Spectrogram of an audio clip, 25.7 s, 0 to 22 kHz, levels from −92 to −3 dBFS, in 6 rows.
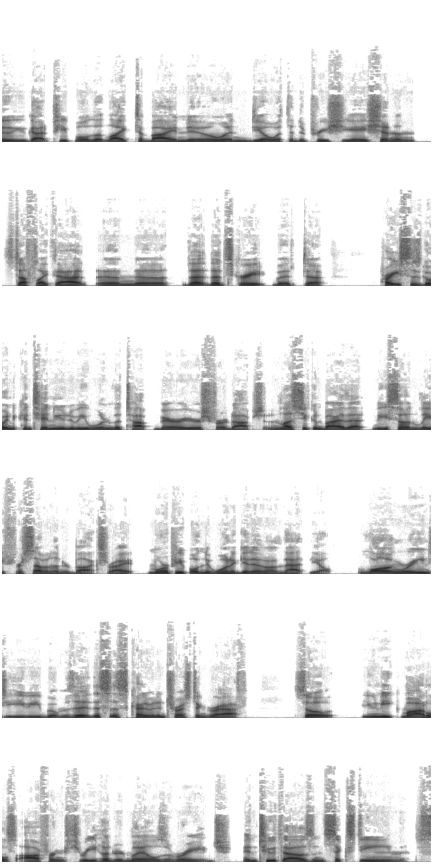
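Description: No technical faults are audible.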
